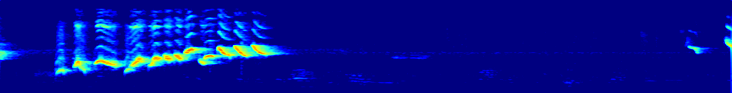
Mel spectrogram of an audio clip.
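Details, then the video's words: White-rumped shama song for provoking emotion: one brief accelerating phrase of rising rapid notes climbing in pitch, followed by a long quiet stretch with faint low murmurs. "Lengkingan KICAU MURAI yang satu ini wajib disimak untuk pancingan emosi Murai Batu"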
